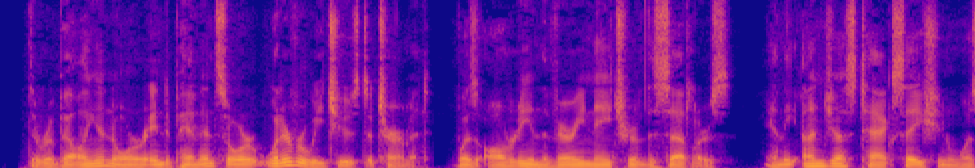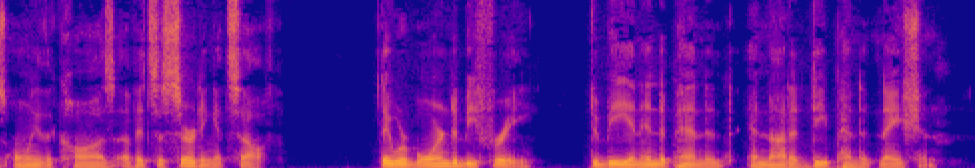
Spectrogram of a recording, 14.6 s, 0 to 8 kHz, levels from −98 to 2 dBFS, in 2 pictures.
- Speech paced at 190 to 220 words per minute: Yes, average, 195 wpm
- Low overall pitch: Yes, low, 100 Hz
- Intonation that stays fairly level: No, average, 3.2 semitones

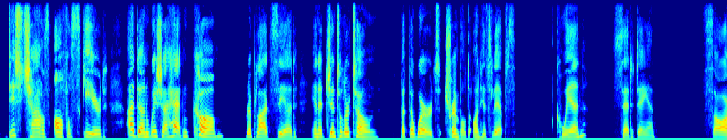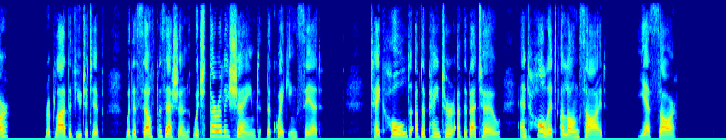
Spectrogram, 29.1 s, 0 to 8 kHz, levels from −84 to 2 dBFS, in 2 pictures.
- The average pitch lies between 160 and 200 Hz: Yes, high, 190 Hz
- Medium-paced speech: No, slow, 110 wpm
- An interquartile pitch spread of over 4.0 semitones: Yes, average, 5.1 semitones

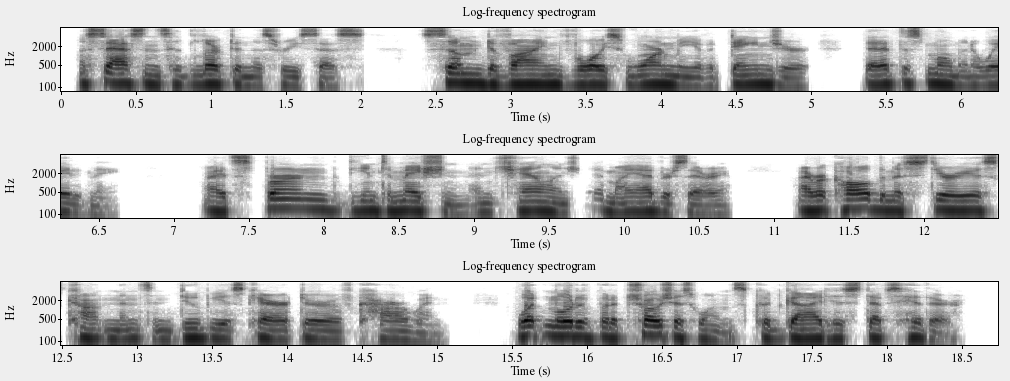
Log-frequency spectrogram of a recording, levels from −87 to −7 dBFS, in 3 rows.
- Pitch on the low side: Yes, low, 120 Hz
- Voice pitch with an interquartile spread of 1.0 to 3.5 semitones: Yes, narrow, 2.5 semitones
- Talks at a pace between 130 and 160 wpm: Yes, average, 155 wpm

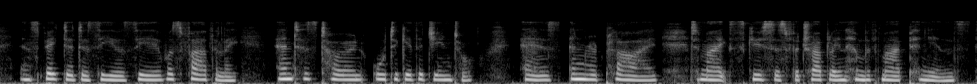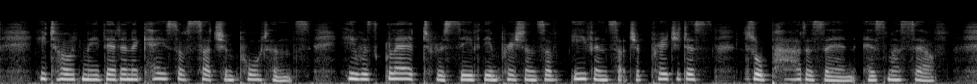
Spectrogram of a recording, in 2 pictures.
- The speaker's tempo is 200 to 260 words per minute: No, average, 145 wpm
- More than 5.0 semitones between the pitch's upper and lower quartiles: No, narrow, 2.5 semitones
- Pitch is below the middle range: No, high, 220 Hz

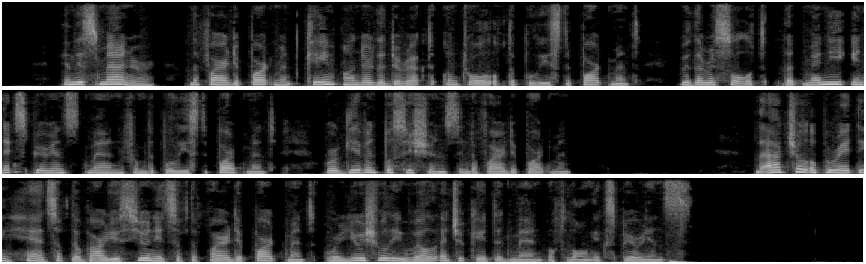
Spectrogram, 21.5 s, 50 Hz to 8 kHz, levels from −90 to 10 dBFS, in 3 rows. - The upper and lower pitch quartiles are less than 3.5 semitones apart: Yes, average, 2.9 semitones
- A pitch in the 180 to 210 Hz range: Yes, medium, 185 Hz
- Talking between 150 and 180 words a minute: Yes, average, 155 wpm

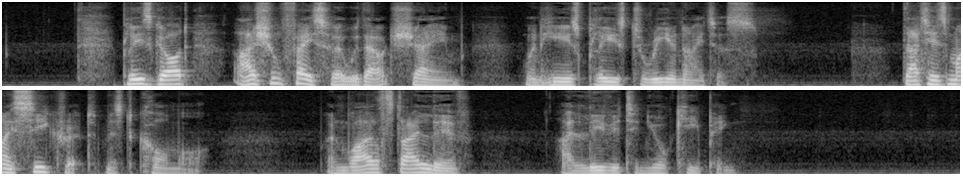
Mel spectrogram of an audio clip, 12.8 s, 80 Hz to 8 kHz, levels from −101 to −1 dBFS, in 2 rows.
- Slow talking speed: No, average, 145 wpm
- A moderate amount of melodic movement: No, wide, 5.8 semitones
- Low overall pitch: Yes, low, 110 Hz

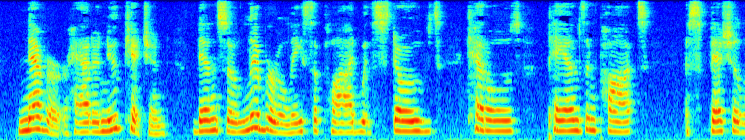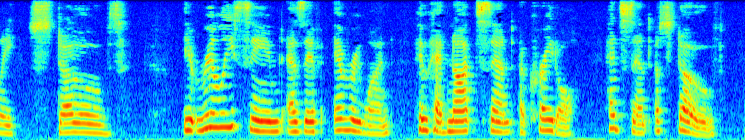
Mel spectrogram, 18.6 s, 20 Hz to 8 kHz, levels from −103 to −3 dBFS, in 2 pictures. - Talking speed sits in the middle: No, slow, 105 wpm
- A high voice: Yes, high, 215 Hz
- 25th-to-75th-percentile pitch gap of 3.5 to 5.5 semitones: No, narrow, 2.6 semitones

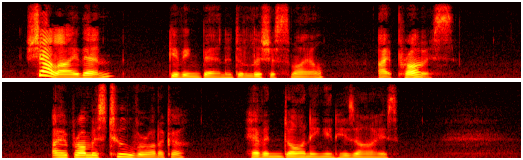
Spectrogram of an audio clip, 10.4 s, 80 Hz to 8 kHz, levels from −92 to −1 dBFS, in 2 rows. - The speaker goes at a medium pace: No, slow, 110 wpm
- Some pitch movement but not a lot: No, wide, 6.3 semitones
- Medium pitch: Yes, medium, 160 Hz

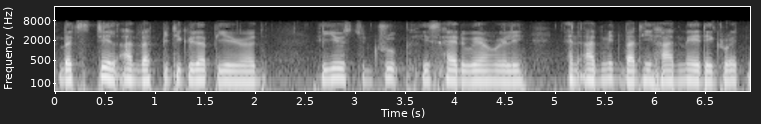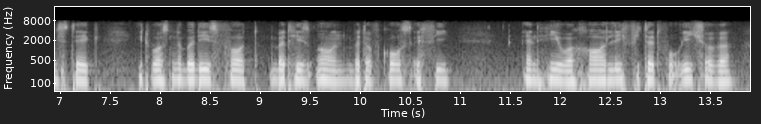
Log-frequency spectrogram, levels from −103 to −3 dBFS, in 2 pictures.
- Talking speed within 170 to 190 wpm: Yes, average, 180 wpm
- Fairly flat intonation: Yes, narrow, 1.3 semitones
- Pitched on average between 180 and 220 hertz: No, low, 125 Hz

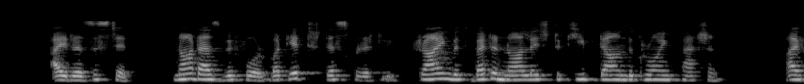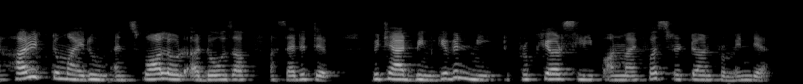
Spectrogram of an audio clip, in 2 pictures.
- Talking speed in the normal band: Yes, average, 165 wpm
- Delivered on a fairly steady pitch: Yes, narrow, 2.1 semitones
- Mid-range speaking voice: No, high, 220 Hz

